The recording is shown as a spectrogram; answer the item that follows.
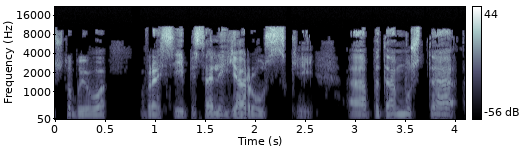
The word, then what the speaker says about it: Жарусский: И так они записали это в его документы, но по-французски это произносится Жарусский. И вот с тех пор так семья носит такую замечательную фамилию. Но все-таки мы будем его называть по-французски Жарусский.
